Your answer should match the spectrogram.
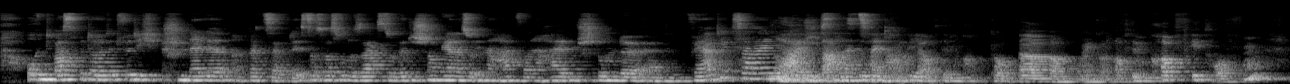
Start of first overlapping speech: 8 s

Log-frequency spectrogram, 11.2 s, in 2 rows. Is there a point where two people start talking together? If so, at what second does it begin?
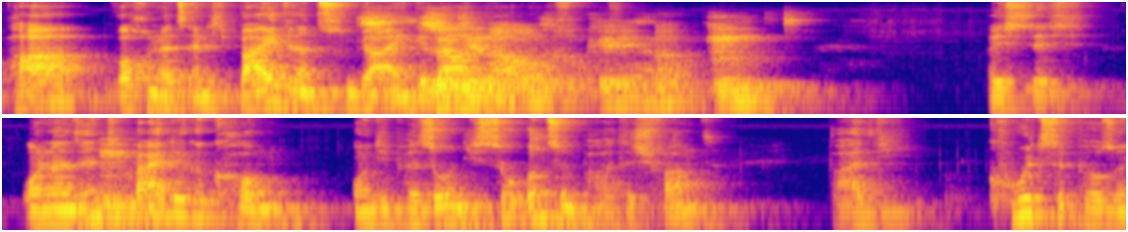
2 s

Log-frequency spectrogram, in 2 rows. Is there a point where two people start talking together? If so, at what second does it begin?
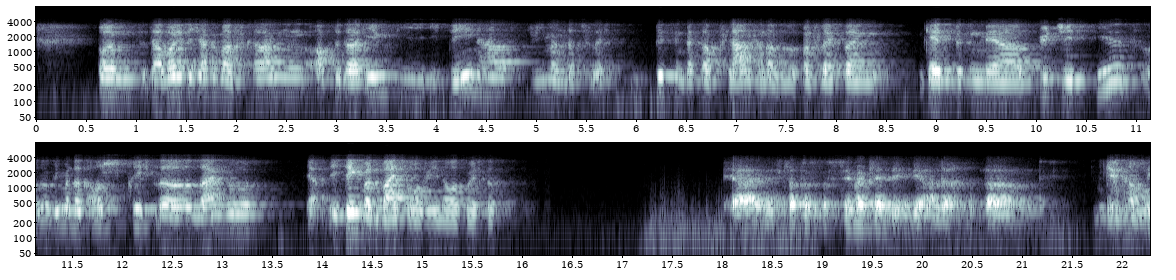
none

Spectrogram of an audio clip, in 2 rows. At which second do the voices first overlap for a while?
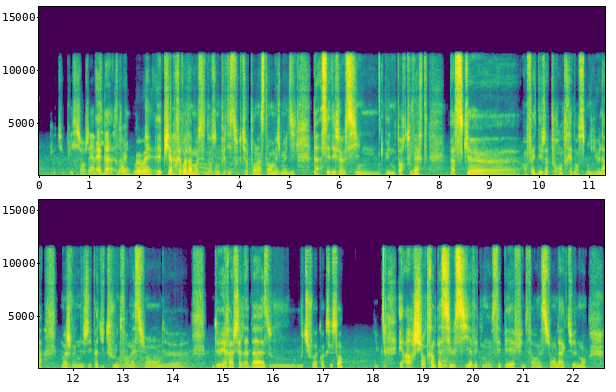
1 s

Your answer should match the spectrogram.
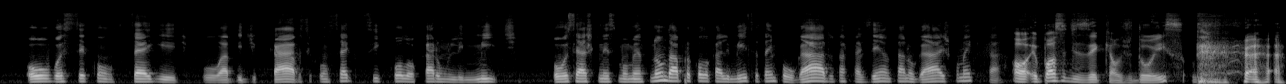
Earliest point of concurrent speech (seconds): none

